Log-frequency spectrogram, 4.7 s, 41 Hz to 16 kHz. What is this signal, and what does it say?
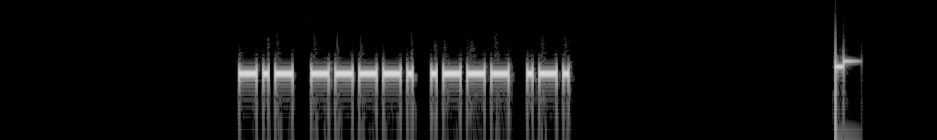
Morse code, heard as a keyed tone, about 40 wpm, 700 Hz. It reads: K9JR
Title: USA Call Signs - 4 Characters - 2x Character Spacing - 40wpm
